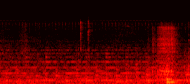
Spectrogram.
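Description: Quiet background music with sustained tones, with one faint click about a second in, like a plastic Lego brick being handled.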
